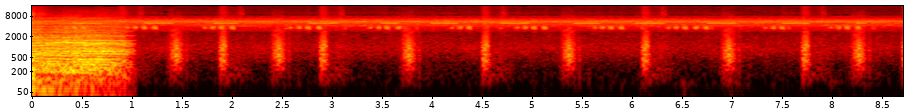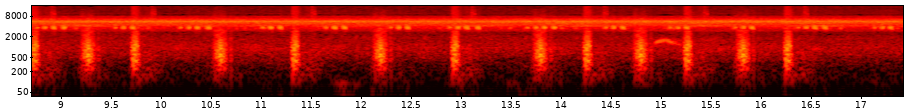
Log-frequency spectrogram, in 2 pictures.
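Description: Footsteps crunch steadily on soft ground.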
